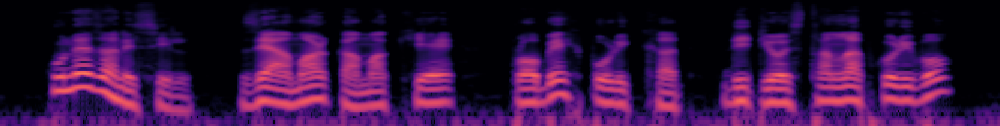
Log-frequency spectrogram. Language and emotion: Assamese, surprised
